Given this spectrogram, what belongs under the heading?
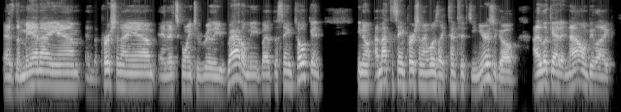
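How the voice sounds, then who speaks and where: A male podcast host and coach chats in a calm, upbeat way, with loose ums and casual phrasing. His voice sits at a middle pitch. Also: fairly quick. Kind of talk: casual interview chat.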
